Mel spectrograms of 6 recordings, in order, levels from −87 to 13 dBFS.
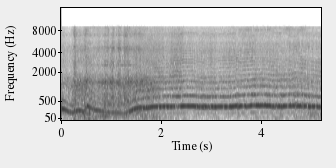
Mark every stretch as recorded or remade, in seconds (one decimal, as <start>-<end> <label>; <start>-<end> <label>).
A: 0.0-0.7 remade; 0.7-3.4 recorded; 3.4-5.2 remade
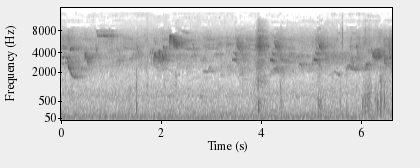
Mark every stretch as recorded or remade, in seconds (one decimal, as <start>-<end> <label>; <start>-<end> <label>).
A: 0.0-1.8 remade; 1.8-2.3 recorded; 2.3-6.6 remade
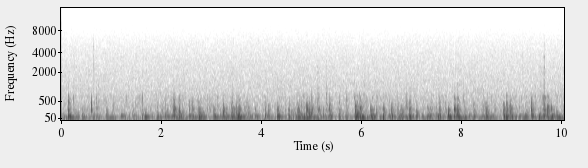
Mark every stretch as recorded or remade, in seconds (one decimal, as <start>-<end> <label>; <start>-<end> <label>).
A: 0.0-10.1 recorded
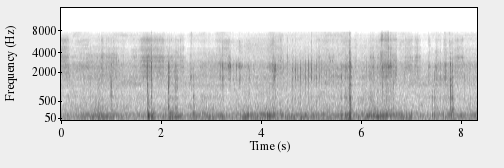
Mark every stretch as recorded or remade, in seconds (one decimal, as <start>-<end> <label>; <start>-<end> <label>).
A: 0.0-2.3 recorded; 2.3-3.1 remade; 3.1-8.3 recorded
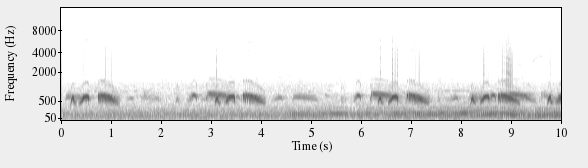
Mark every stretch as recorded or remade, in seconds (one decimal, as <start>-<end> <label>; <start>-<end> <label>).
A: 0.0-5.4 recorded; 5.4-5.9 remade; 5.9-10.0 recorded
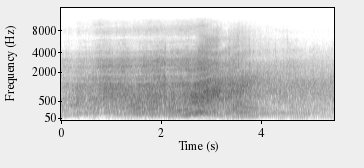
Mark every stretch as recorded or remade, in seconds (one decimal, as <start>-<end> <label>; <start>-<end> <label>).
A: 0.0-5.5 recorded

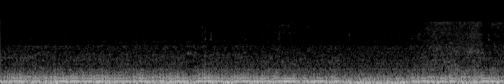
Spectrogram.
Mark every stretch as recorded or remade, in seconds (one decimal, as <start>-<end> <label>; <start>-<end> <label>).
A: 0.0-3.4 remade; 3.4-4.1 recorded; 4.1-5.0 remade

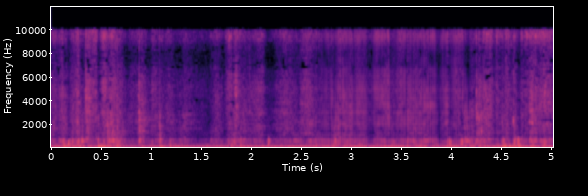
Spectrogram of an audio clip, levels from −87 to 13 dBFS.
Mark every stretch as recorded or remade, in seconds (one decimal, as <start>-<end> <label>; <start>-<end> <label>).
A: 0.0-2.7 recorded; 2.7-4.2 remade; 4.2-5.0 recorded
